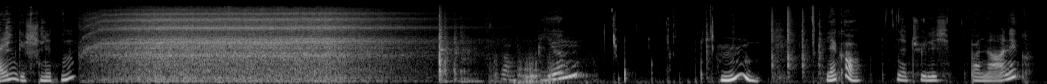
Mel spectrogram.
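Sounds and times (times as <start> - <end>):
speech: 0.0 - 1.2, 5.3 - 5.8, 7.2 - 7.6, 8.3 - 10.4
blender mixing a smoothie: 0.8 - 5.5.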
